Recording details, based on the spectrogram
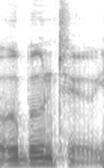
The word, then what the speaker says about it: Ubuntu: But Ubuntu, am I saying that right? – Yeah, as far as I know, Ubuntu, yes. That's how I've always heard it pronounced, yeah.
